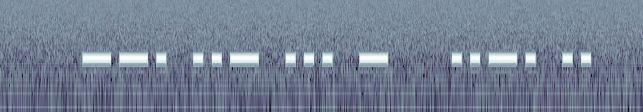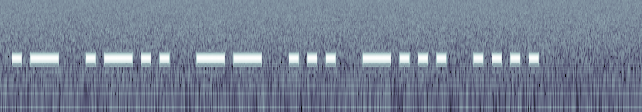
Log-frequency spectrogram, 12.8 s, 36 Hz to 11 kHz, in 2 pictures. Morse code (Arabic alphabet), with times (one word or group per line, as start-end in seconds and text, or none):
0.8-3.9 غطست
4.5-5.9 في
6.6-11.8 المسبح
